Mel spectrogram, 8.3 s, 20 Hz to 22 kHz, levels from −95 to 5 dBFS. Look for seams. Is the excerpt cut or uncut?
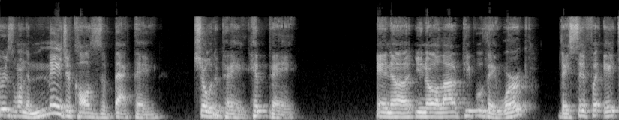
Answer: uncut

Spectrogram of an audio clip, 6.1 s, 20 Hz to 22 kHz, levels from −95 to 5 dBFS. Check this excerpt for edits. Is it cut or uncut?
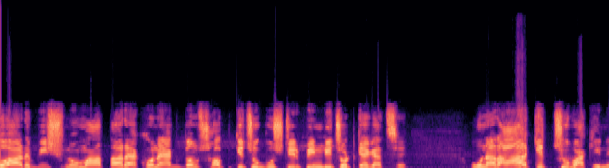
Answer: uncut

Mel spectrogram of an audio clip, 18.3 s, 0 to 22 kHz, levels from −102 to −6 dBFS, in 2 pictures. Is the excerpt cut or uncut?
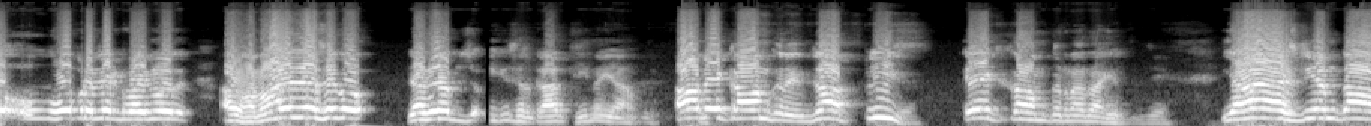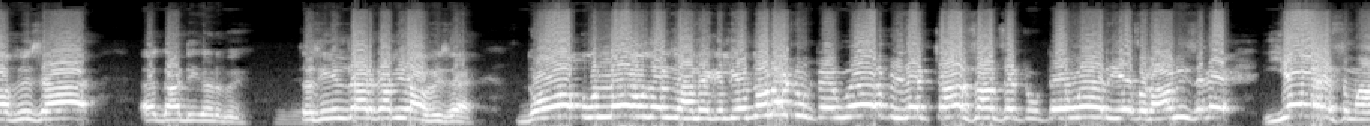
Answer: cut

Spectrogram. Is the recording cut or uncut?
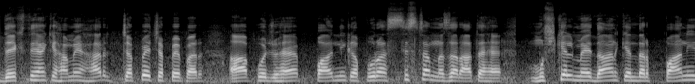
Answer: cut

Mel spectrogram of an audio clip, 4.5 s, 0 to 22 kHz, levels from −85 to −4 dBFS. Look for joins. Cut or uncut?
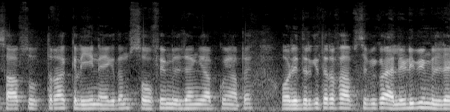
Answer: uncut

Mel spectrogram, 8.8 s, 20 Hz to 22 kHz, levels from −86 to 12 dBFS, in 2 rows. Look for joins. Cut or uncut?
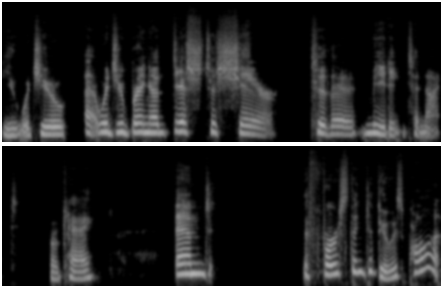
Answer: uncut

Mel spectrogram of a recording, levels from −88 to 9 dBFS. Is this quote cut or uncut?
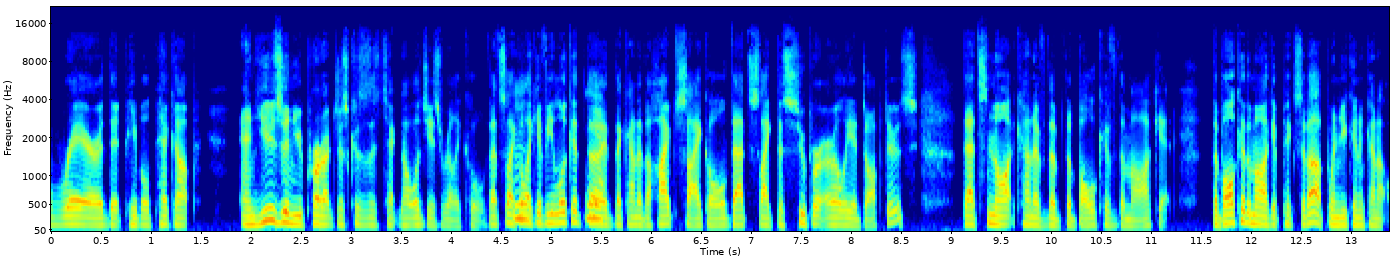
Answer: uncut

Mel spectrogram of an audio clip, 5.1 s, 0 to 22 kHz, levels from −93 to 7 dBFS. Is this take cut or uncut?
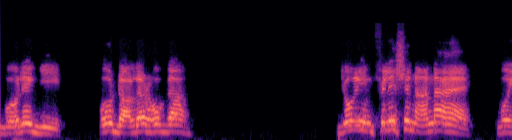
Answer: uncut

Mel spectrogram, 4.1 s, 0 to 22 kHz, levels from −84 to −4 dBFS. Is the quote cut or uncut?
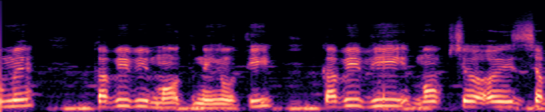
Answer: uncut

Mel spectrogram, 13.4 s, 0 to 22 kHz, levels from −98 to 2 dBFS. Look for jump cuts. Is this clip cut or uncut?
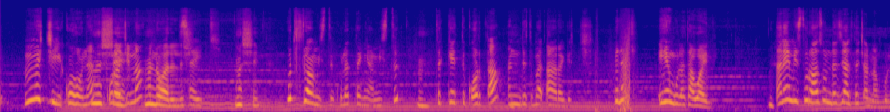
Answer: cut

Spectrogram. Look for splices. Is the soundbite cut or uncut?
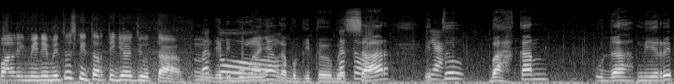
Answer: cut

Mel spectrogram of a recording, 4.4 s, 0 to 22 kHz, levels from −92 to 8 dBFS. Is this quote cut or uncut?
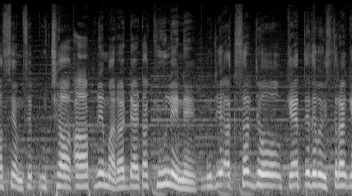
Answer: uncut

